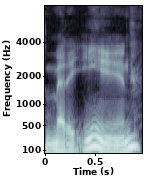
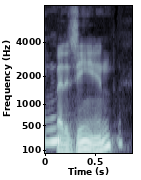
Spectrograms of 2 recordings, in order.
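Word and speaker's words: Medellín: of the listeners might be thinking oh it's pronounced medine it's metagene and uh anyhow so I'm there hanging out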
